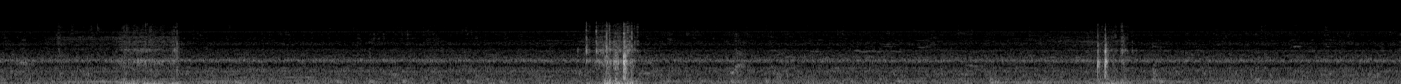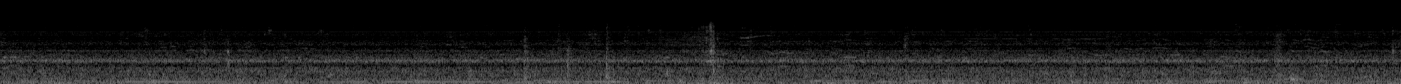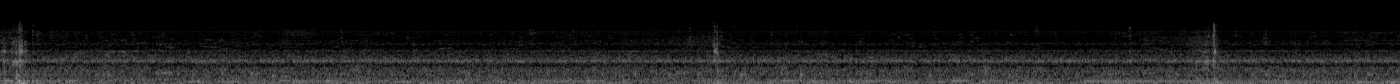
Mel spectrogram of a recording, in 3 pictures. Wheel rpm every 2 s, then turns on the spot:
10, 0, 0, 0, 0, 0, 0, 0, 0, 0, 0, 0, 0, 0, 0, 0, 0, 0, 0, 0, 0.
none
